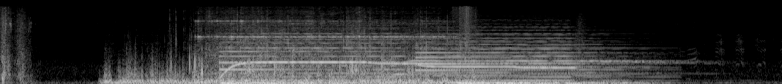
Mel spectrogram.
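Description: A dramatic musical chord swells, holds and fades.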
